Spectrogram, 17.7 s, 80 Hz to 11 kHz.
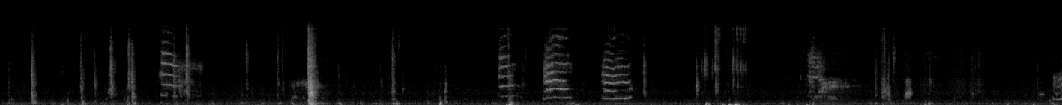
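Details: Kittens born August 29, indoors on an October 31 evening while someone swaps a webcam; several short wavering meows around the third and ninth to tenth seconds among knocks, clicks and handling thumps.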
